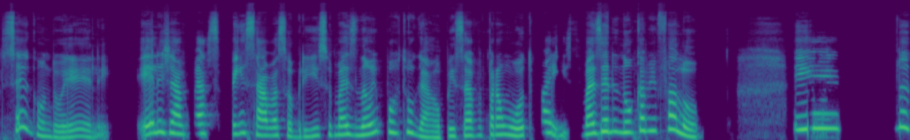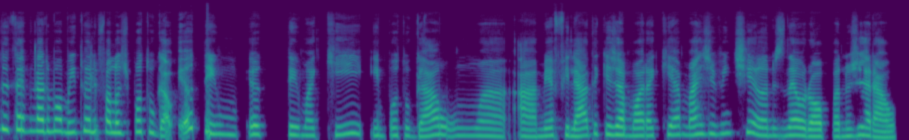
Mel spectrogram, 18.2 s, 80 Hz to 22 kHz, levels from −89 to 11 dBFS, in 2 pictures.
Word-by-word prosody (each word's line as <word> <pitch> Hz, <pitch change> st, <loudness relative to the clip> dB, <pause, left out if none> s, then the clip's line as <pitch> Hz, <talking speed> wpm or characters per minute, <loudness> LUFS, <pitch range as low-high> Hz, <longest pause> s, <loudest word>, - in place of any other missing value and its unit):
segundo 220 Hz, -, -2 dB
ele, 175 Hz, +1 st, -3 dB, 0.3 s
ele 280 Hz, +5 st, +3 dB
já 275 Hz, -3 st, +3 dB
pas 265 Hz, +1 st, -2 dB
pensava 230 Hz, -5 st, +2 dB
sobre 185 Hz, -4 st, -4 dB
isso, 215 Hz, +3 st, -3 dB
mas 235 Hz, 0 st, +2 dB
não 235 Hz, +3 st, +4 dB
em 300 Hz, -, +1 dB
Portugal. 275 Hz, -, 0 dB
Pensava 210 Hz, +4 st, -1 dB
para 235 Hz, +2 st, +1 dB
um 240 Hz, -, 0 dB
outro 215 Hz, 0 st, +2 dB
país, 270 Hz, -7 st, -1 dB
mas 260 Hz, +5 st, +4 dB
ele 320 Hz, -1 st, +5 dB
nunca 300 Hz, +3 st, +2 dB
me 345 Hz, 0 st, -1 dB
falou. 295 Hz, -, +3 dB, 0.9 s
E, 380 Hz, 0 st, +4 dB, 0.9 s
em 450 Hz, -, +3 dB
um 420 Hz, -, +1 dB
determinado 345 Hz, -3 st, +2 dB
momento, 320 Hz, -1 st, 0 dB
ele 325 Hz, -1 st, +1 dB
falou 300 Hz, -3 st, +2 dB
de 285 Hz, -, -12 dB
Portugal. 315 Hz, -2 st, -1 dB
Eu -, -, +2 dB
tenho 285 Hz, -10 st, -1 dB
um 235 Hz, -2 st, -6 dB
eu 245 Hz, +1 st, +1 dB, 0.2 s
tenho 230 Hz, -2 st, -2 dB
aqui 240 Hz, +5 st, -5 dB
em 210 Hz, -1 st, -6 dB
Portugal 210 Hz, +1 st, -2 dB
uma 205 Hz, -1 st, -4 dB
a 185 Hz, -2 st, 0 dB
minha 200 Hz, +2 st, -1 dB
afilhada 215 Hz, +2 st, 0 dB
que 245 Hz, -1 st, -2 dB
já 230 Hz, -1 st, +4 dB
mora 210 Hz, 0 st, +1 dB
aqui 215 Hz, +3 st, -3 dB
há 235 Hz, -, +1 dB
mais 235 Hz, +2 st, 0 dB
de 260 Hz, 0 st, -3 dB
20 280 Hz, +4 st, -5 dB
anos 215 Hz, -5 st, -1 dB
na 220 Hz, +1 st, +1 dB
Europa 185 Hz, -3 st, +2 dB
no 190 Hz, +1 st, -3 dB
geral. 195 Hz, -7 st, +1 dB
235 Hz, 185 wpm, -23 LUFS, 205-285 Hz, 0.9 s, ele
